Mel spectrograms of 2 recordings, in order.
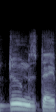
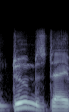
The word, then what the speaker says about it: Domesday: something that's called the Domesday Book. I sometimes joke about how the British don't pronounce anything right, and this word, a doom, is spelled D-O-M-E, but it's pronounced not dome, but doom.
